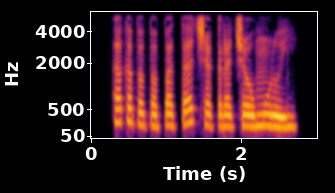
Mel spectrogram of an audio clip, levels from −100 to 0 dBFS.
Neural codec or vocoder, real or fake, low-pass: none; real; 5.4 kHz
